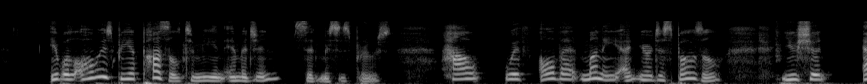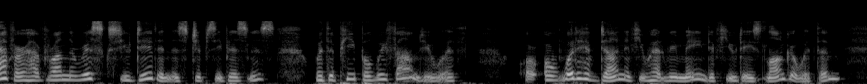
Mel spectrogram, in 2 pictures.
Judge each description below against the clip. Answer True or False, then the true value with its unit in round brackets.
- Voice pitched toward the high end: True (205 Hz)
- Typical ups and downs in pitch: False (6.2 semitones)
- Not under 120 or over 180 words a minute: False (190 wpm)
